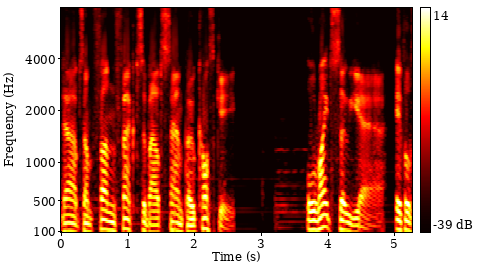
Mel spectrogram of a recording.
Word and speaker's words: Sampo Koski: Alright, so yeah, it'll sound weird but Sampo is Finnish. Also, I don't mean that he's from Finland, but that his name is Finnish. And yes, there is a quote-unquote right way to pronounce it, and that's Sampo Koski.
